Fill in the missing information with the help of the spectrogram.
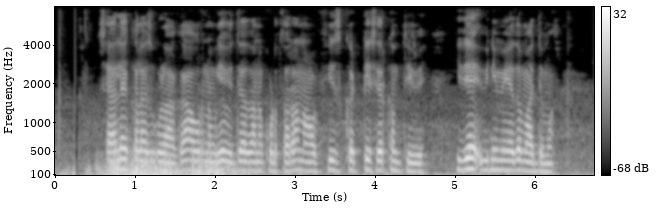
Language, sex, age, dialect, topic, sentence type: Kannada, male, 18-24, Central, banking, statement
